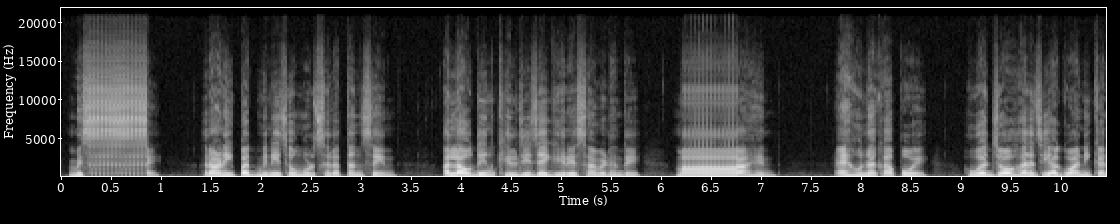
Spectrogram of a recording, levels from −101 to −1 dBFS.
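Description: At 0.30 s and 6.23 s, a system hang loop occurs. The hardware replayed one 42.7 ms block, fitting a 2048-sample buffer, as a rattling 23.4 Hz buzz. Each lasts about half a second, losing that much speech, and ends before "राणी पद्मिनी जो" and "आहिनि ऐं".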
